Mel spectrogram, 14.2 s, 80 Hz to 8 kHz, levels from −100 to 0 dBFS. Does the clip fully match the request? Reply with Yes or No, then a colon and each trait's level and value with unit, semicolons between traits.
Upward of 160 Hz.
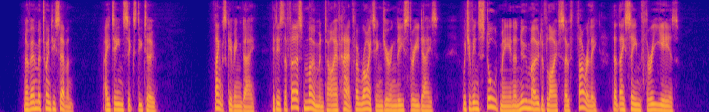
No: medium, 140 Hz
